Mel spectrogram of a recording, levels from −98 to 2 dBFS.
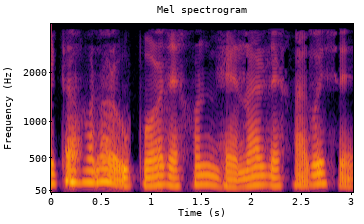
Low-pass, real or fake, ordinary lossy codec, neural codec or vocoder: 3.6 kHz; fake; AAC, 16 kbps; vocoder, 44.1 kHz, 80 mel bands, Vocos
